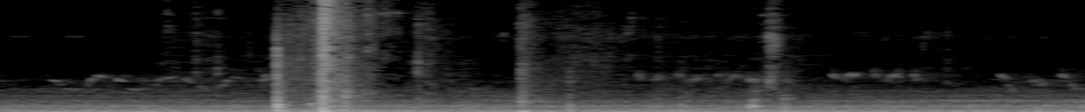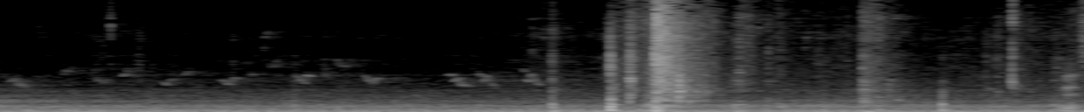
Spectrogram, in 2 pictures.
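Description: Two sling shots, each heard as a quick pair of sharp cracks with a short ring: the first about a second and a half in, the second near the end.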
